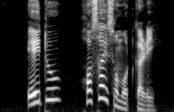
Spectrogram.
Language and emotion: Assamese, surprised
